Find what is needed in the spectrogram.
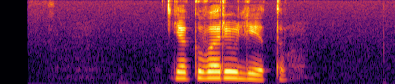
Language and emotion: Russian, neutral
